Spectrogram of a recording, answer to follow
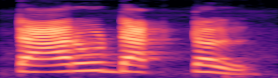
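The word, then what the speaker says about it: pterodactyl: और यहां पर देखें टैरोडक्टल। टैरोडक्टल। तो यहां पर भी पी जो है वो साइलेंट है।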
